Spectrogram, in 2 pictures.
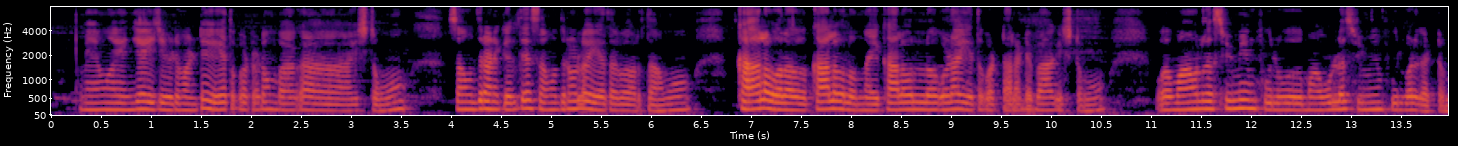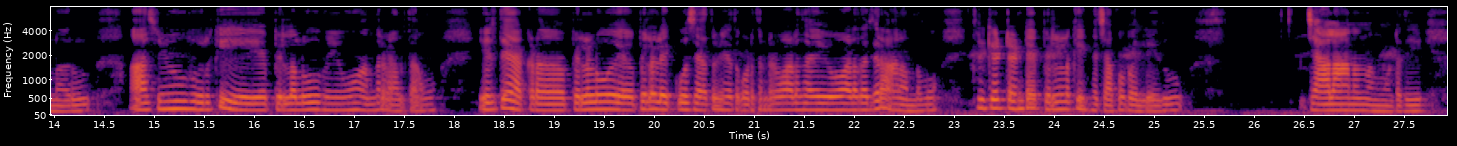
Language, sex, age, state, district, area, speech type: Telugu, female, 45-60, Andhra Pradesh, Nellore, rural, spontaneous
